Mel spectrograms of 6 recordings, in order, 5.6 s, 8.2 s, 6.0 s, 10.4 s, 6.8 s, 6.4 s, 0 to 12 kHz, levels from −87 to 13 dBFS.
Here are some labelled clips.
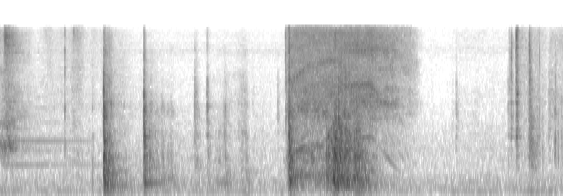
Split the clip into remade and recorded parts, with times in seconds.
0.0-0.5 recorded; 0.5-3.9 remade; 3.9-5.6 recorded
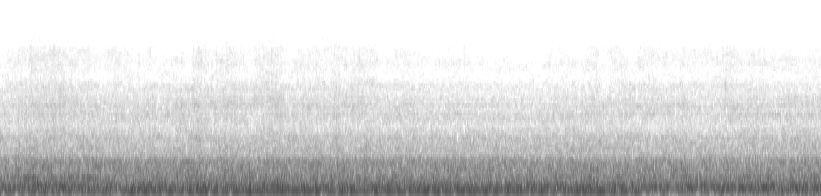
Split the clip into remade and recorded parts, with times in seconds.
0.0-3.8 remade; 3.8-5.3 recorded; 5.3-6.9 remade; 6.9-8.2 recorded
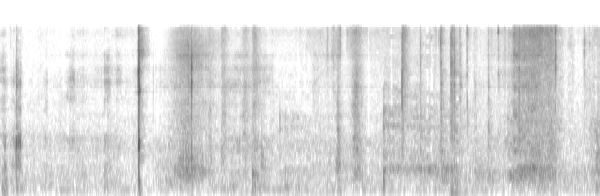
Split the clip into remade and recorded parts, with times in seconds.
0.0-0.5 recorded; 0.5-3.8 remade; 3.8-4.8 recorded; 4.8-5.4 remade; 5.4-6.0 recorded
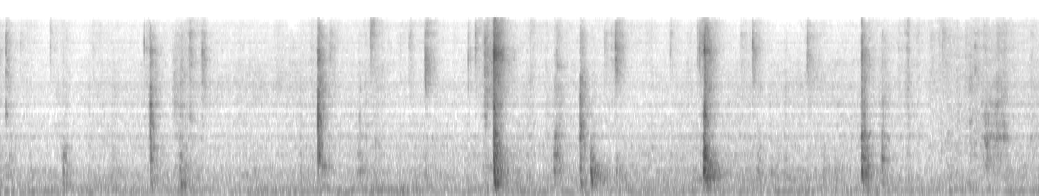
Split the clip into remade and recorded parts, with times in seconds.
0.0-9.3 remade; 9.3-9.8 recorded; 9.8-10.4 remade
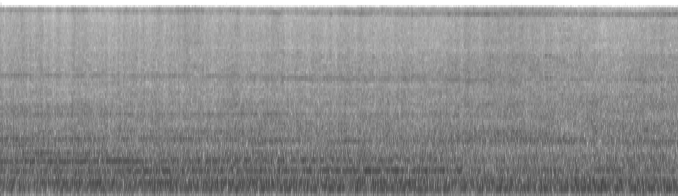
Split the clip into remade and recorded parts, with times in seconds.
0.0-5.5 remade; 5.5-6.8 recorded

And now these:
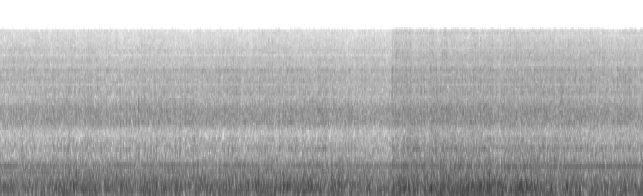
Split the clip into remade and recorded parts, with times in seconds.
0.0-6.4 recorded

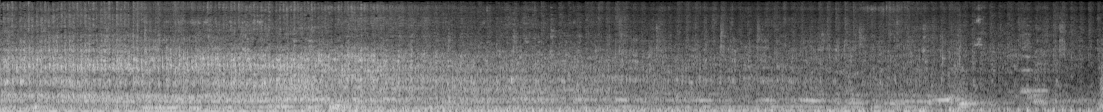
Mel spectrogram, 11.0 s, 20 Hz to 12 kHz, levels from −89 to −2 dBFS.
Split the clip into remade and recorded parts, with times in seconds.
0.0-1.3 recorded; 1.3-2.0 remade; 2.0-5.9 recorded; 5.9-9.6 remade; 9.6-10.1 recorded; 10.1-11.0 remade

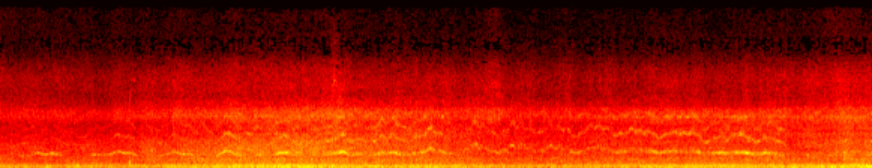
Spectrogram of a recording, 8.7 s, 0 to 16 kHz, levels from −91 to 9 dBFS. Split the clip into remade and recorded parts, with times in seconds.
0.0-7.9 recorded; 7.9-8.7 remade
